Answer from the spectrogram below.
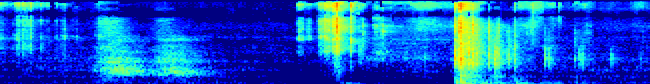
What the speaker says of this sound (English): So I cut off this tab.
